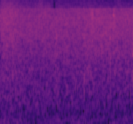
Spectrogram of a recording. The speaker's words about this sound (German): Der Regen ist ungleichmäßig laut.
